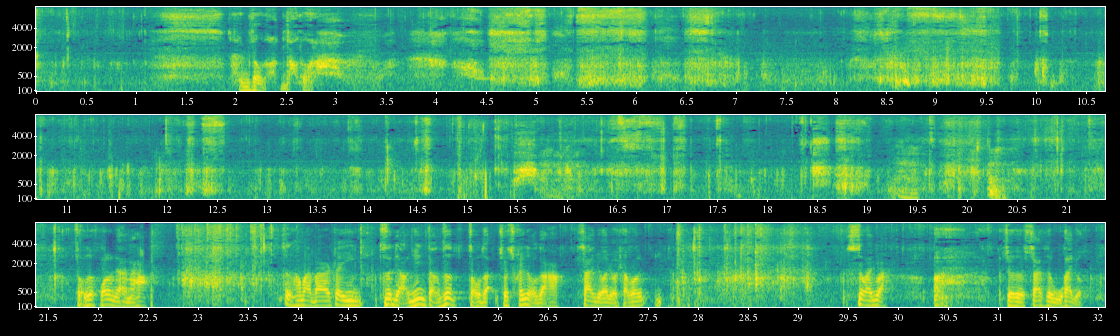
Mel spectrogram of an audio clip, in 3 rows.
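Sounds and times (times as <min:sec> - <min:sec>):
wet chewing and lip-smacking: 0:00.0 - 0:01.2, 0:03.4 - 0:21.8.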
